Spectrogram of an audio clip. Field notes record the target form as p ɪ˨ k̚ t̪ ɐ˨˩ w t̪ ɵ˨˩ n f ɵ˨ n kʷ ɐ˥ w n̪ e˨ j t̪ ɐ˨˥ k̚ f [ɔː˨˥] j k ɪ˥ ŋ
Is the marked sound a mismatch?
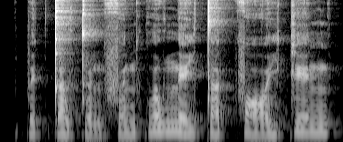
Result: no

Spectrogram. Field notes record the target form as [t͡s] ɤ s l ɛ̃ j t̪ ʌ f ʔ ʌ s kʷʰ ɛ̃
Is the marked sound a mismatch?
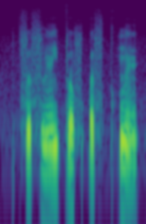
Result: no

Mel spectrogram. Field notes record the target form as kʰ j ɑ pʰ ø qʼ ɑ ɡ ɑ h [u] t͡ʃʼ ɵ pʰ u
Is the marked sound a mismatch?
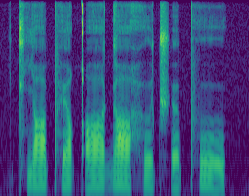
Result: no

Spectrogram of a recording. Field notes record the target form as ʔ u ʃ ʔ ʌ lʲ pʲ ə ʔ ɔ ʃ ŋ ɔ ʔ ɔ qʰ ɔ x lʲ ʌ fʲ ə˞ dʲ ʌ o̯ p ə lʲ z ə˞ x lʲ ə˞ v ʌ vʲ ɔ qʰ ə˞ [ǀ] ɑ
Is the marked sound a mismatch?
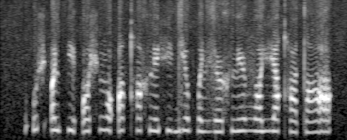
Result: yes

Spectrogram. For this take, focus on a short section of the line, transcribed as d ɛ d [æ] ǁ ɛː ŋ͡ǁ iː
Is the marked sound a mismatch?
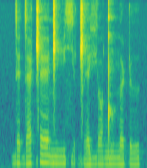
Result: no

